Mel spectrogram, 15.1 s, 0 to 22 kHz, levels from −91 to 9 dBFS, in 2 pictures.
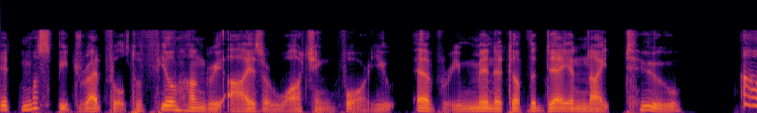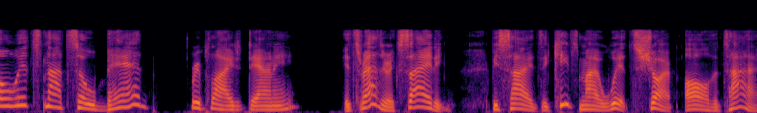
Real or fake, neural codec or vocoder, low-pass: fake; codec, 16 kHz, 4.8 kbps, FACodec; 7.2 kHz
